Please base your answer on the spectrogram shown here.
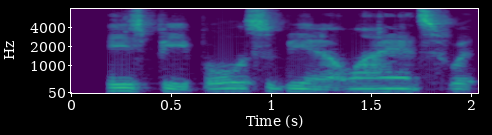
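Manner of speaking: plain reading voice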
